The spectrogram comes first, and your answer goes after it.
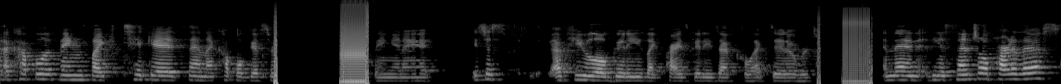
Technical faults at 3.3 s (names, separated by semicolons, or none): cable pulled and plugged in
